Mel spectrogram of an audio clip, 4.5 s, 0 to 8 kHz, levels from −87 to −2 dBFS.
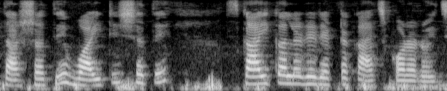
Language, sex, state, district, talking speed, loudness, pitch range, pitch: Bengali, female, West Bengal, Malda, 160 wpm, -18 LUFS, 190-260 Hz, 220 Hz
